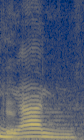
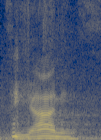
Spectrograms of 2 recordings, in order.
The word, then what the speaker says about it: Tianis: Say my name right. And I always tell people, you got to say it with a smile. – Okay. – Tianis. If you ain't smiling, you ain't saying it right.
